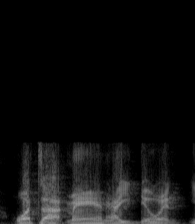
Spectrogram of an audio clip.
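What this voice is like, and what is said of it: Poor imitation of another person's voice. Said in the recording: “that was an awful impersonation”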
